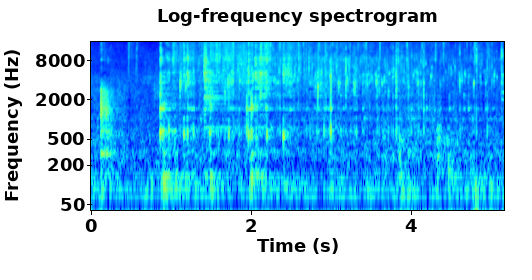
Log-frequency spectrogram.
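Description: Cumin, mustard seeds and onion frying in virgin coconut oil for Andhra-style pappu charu: a sudden loud sizzle bursts in and keeps crackling, with repeated stirring scrapes over it.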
